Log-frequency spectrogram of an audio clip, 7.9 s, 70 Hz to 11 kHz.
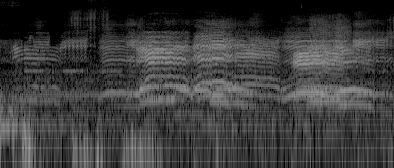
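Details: Flock of sheep driven down a lane to a new field near Cefn Coch, Powys, Wales, 31 March 2021; quiet start with faint rustles, then long quavering bleats swelling in three strong waves from many animals at once.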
